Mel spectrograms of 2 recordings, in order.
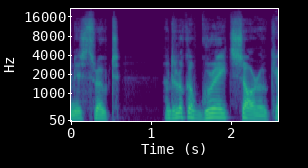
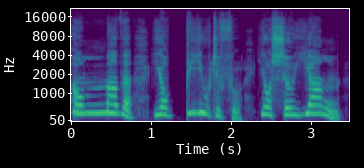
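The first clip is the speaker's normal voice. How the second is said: high-pitched, delighted gushing; marvelling; 14 semitones higher than usual. Acted. Daughter to her suddenly younger mother, marvelling. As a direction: gush in a much higher voice. Mrs Bucket marvels at rejuvenated parents.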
